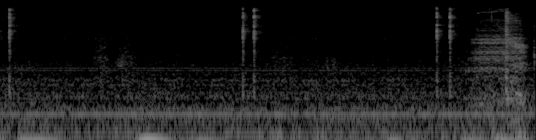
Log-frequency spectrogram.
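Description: Near silence broken by a few faint computer mouse clicks: one near the middle and two close together near the end.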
